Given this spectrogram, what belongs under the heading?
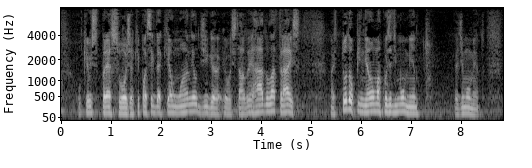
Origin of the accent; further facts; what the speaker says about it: Brazil; Nós somos brasileiros, nós temos um país para cuidar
